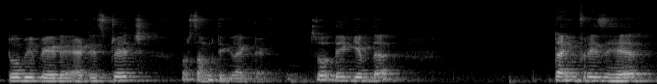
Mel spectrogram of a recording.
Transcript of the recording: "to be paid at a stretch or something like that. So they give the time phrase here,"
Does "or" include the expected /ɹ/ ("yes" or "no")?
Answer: yes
